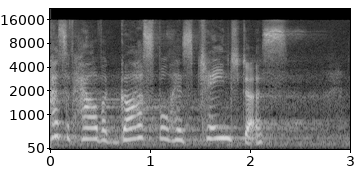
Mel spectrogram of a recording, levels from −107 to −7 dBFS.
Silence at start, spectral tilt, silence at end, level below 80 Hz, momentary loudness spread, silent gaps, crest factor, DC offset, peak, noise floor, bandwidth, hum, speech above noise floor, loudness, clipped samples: 0 s; -2 dB/octave; 0 s; -80 dBFS; 5 LU; none; 18 dB; under 0.1%; -14 dBFS; -52 dBFS; 16 kHz; none; 22 dB; -29 LUFS; under 0.1%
